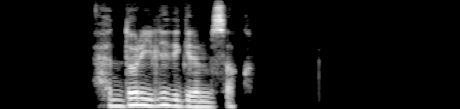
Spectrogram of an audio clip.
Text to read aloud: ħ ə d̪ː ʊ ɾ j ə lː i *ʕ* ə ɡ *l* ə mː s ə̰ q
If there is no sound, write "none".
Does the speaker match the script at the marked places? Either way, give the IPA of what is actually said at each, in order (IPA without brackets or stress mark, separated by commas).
ð, l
